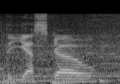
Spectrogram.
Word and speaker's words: Jesko: Koenigsegg's, I'd love to see some Koenigseggs in there, like the Jesko, as it's pronounced, even though it's spelled with a J.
